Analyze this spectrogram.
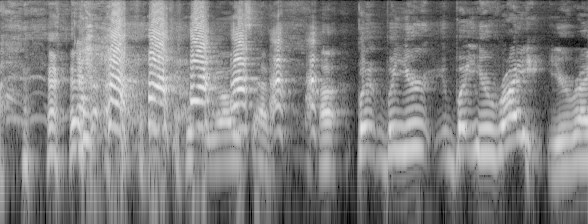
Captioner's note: laugh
